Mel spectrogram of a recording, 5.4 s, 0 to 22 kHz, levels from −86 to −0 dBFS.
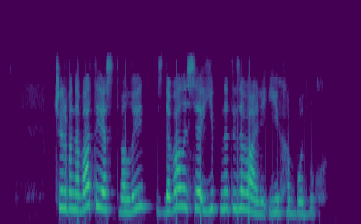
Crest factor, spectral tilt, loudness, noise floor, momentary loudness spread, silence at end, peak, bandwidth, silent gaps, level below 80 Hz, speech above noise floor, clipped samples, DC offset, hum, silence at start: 18 dB; -3.5 dB/octave; -35 LUFS; -73 dBFS; 12 LU; 0.7 s; -18 dBFS; 8.2 kHz; none; -72 dBFS; 39 dB; under 0.1%; under 0.1%; none; 0.85 s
